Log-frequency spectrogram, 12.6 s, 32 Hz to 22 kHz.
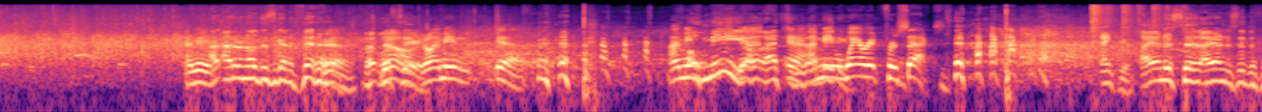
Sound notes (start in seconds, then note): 0.0 cheers and applause; 4.6 laughter; 9.4 laughter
